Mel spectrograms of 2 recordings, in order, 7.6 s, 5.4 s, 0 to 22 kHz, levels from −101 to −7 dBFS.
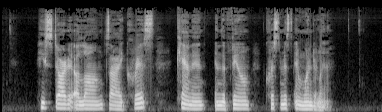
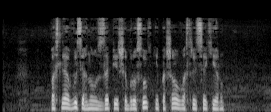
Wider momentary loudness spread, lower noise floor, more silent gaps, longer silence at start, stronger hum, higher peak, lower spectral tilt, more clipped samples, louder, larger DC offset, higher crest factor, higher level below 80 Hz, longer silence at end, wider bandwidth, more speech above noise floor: first, 11 LU vs 8 LU; about the same, -68 dBFS vs -70 dBFS; neither; second, 0.75 s vs 1 s; neither; first, -6 dBFS vs -16 dBFS; about the same, -4 dB/octave vs -5 dB/octave; neither; first, -23 LUFS vs -32 LUFS; neither; about the same, 18 dB vs 18 dB; about the same, -62 dBFS vs -66 dBFS; about the same, 1.05 s vs 0.95 s; first, 16.5 kHz vs 11.5 kHz; first, 45 dB vs 39 dB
